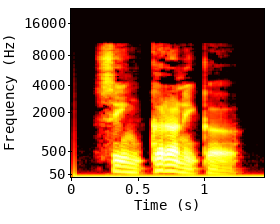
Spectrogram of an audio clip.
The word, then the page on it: sincrónico: espagnol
